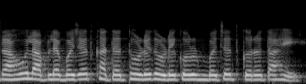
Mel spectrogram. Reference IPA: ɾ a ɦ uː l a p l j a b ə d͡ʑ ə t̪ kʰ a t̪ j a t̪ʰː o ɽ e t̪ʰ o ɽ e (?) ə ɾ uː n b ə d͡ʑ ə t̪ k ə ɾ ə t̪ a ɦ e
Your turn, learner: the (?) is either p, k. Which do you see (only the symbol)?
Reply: k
